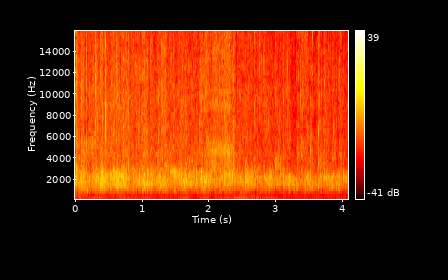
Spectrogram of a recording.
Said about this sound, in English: Would you give God a hand clap of praise if you received that?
